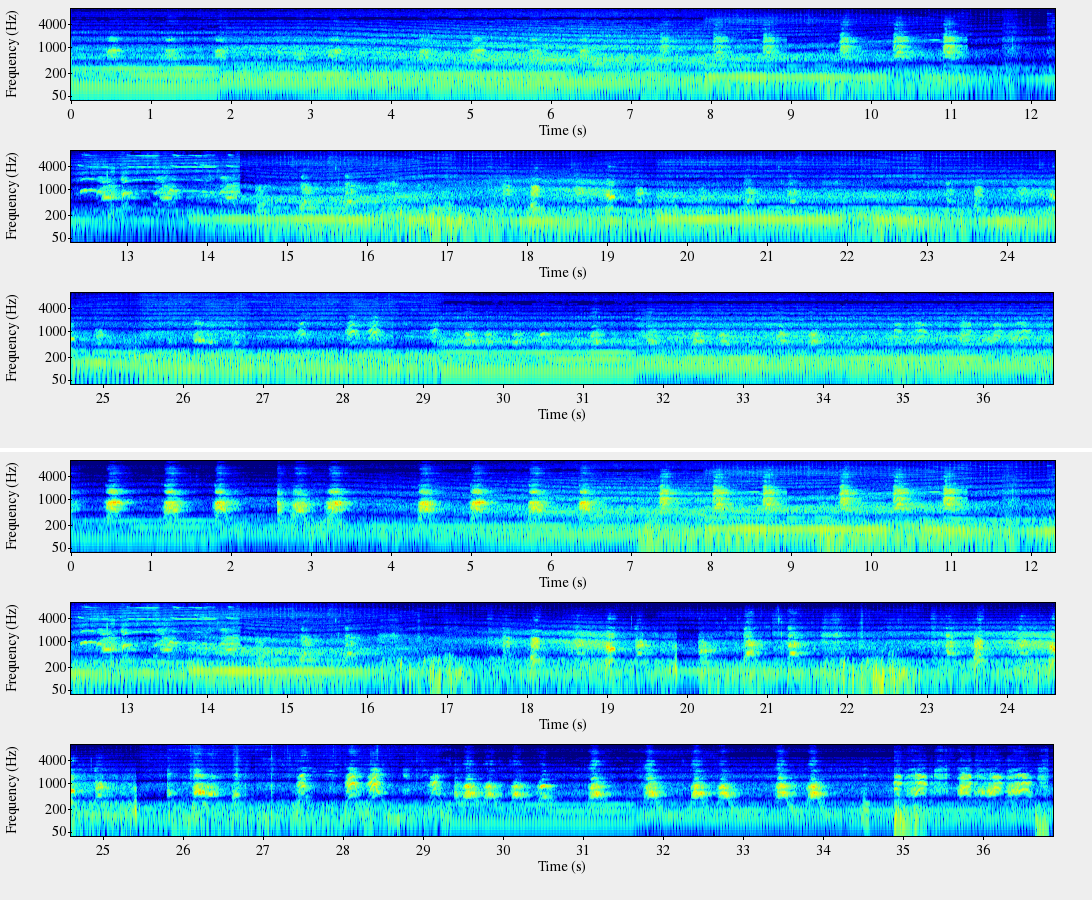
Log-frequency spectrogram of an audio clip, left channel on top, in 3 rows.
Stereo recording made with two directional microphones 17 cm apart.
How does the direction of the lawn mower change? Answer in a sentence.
You can hear the lawn mower move from left to right and back again.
